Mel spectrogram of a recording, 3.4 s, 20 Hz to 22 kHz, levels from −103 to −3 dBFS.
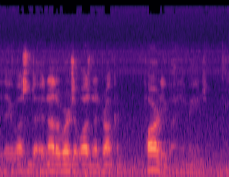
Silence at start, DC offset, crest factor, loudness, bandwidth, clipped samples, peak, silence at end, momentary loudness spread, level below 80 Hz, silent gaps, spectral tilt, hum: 0 s; under 0.1%; 20 dB; -36 LUFS; 19 kHz; under 0.1%; -18 dBFS; 0 s; 21 LU; -60 dBFS; none; -3.5 dB/octave; none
